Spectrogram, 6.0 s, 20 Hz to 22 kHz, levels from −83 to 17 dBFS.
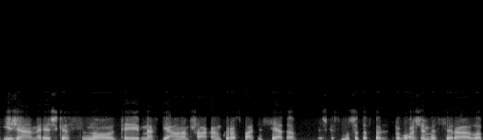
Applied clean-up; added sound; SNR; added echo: none; none; none; none.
